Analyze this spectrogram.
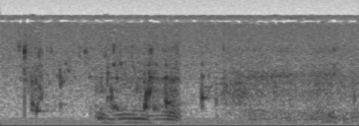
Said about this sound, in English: Looks like he's about to come to. I shouldn't wonder with all that water I splashed on him.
